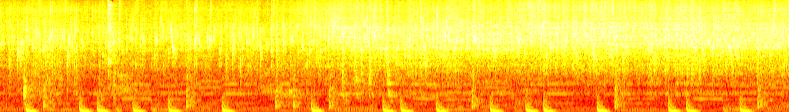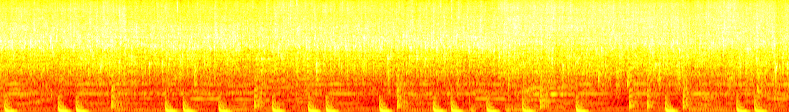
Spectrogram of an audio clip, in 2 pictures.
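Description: Chicken wings sizzling as they fry in olive oil in a skillet. The hiss gets louder about three seconds in, with frequent short low knocks throughout.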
